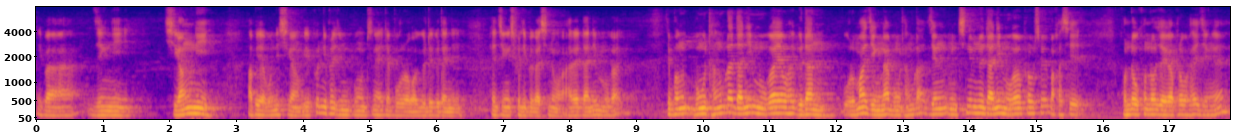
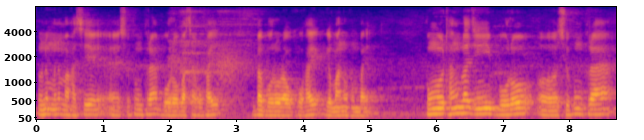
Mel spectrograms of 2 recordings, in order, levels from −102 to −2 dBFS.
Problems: background conversations at intervals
